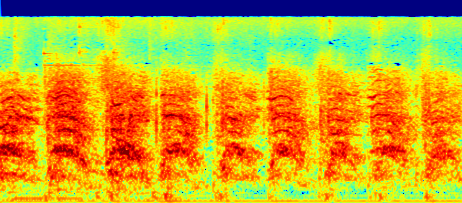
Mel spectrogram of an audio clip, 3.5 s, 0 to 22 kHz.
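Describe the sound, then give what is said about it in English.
A large crowd of about 7,000 women chants at a 1992 International Women's Day protest march in Melbourne, demanding the closure of an adult cinema. Loud, rhythmic shouts repeat in steady pulses. “That's the sound of 7,000 women demanding the closure of the Shaft Adult Cinema in Melbourne.”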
